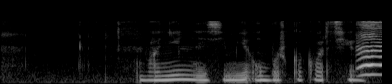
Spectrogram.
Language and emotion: Russian, neutral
